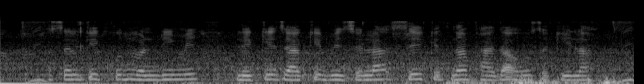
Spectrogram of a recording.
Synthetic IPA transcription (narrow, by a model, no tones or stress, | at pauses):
ɐsəlkexʊd̪mɐ̃ɳɖimẽ | leːked͡ʒaːkebeːt͡ʃəlasekɪt̪nafaːɪd̪aɦosɐkeːlaːɦ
